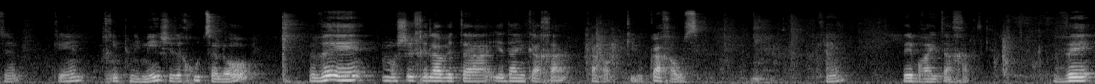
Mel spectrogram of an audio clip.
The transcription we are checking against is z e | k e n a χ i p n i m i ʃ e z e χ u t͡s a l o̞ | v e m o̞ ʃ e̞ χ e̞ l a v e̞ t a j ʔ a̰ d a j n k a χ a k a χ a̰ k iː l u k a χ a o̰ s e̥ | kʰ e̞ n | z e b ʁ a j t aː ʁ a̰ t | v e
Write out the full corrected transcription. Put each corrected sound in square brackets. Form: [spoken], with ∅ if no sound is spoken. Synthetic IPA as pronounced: z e | k e n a χ i p n i m i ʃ e z e χ u t͡s a l o̞ | v e m o̞ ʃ e̞ χ e̞ l a v e̞ t a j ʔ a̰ d a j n k a χ a k a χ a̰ k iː l u k a χ a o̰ s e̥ | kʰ e̞ n | z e b ʁ a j t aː [χ] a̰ t | v e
